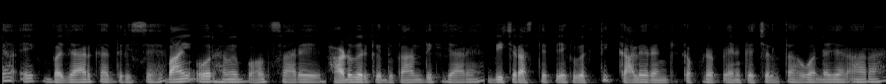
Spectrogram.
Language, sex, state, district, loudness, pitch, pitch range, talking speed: Hindi, male, Uttar Pradesh, Jalaun, -31 LUFS, 110 Hz, 105-115 Hz, 230 wpm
